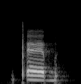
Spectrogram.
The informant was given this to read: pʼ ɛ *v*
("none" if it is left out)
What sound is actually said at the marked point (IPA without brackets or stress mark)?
b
